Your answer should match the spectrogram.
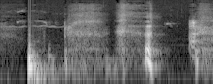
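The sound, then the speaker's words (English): Two short, low, buzzy fart sounds about a second apart, mixed in with several breathy, hissing bursts of noise; no one speaks. “Your farts have great comedic timing.”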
